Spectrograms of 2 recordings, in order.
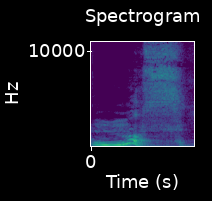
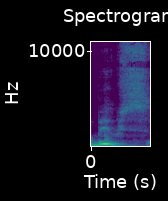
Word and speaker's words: Mus: It's a can of their Muss, or Moose, or M-U-S, I assume it's pronounced Muss.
